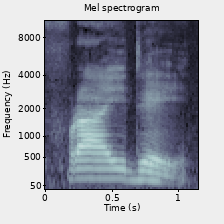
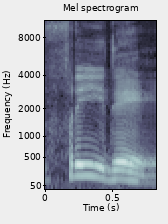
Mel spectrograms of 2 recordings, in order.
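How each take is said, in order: First: The first syllable has an 'eye' vowel. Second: The first syllable has an 'ee' vowel. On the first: The speaker calls it right. "tapi Friday" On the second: The speaker calls it wrong. "Bukan free day ya"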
